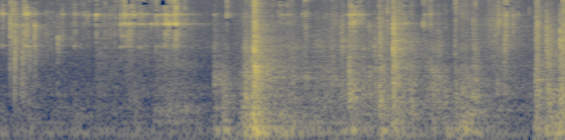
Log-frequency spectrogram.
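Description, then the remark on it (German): Metallic jangling of keys, followed by the door of a house being unlatched and pushed open, with shuffling handling noises throughout and no talking. “Und plötzlich steht man vor einem Haus. Da soll man jetzt rein. Die Schlüssel sind gelegt.”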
